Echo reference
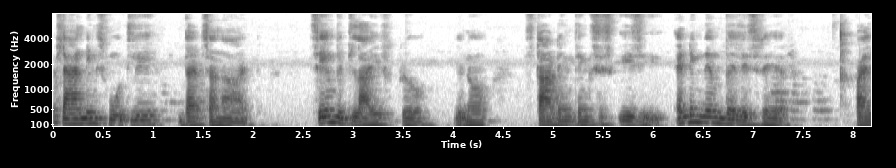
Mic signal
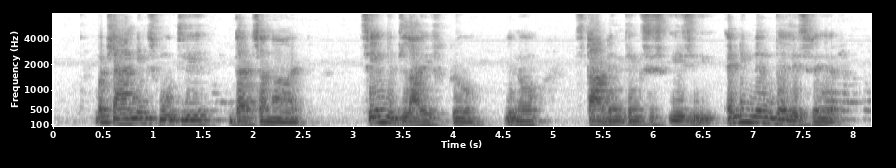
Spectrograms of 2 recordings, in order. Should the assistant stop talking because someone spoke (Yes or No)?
No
